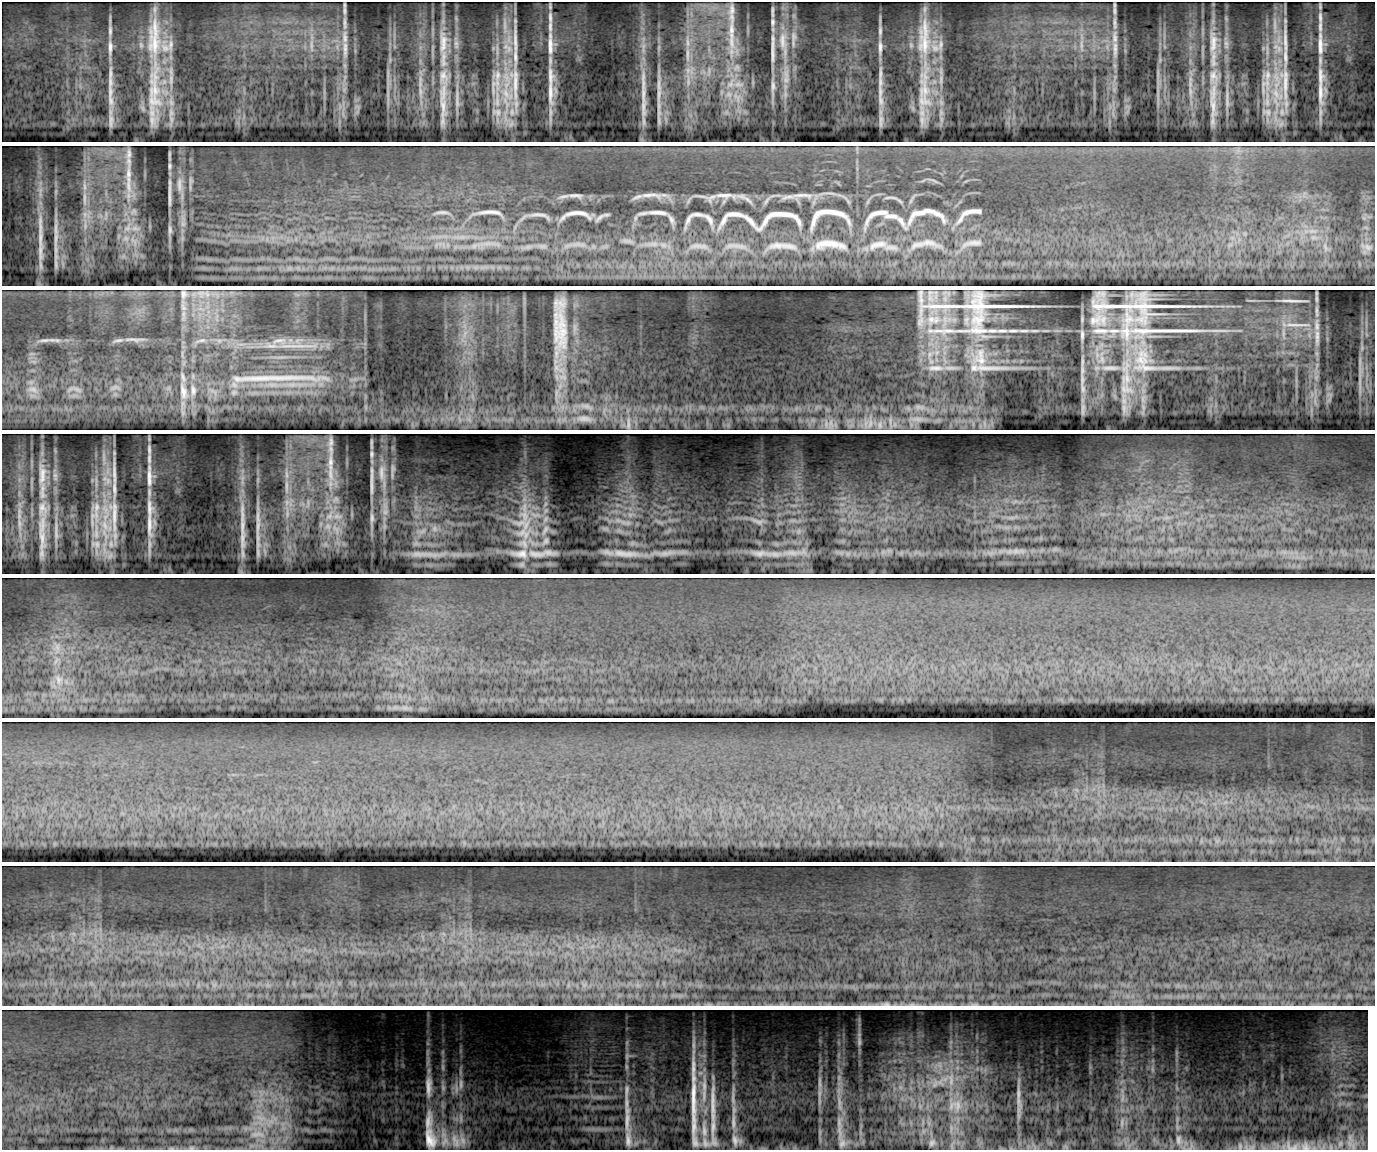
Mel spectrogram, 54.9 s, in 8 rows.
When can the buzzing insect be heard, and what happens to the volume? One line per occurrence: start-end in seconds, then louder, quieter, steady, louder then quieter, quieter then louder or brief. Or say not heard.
0.0-54.8 steady.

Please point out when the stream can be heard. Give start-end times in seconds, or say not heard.
not heard.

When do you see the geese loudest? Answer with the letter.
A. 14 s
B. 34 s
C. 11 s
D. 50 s
C.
